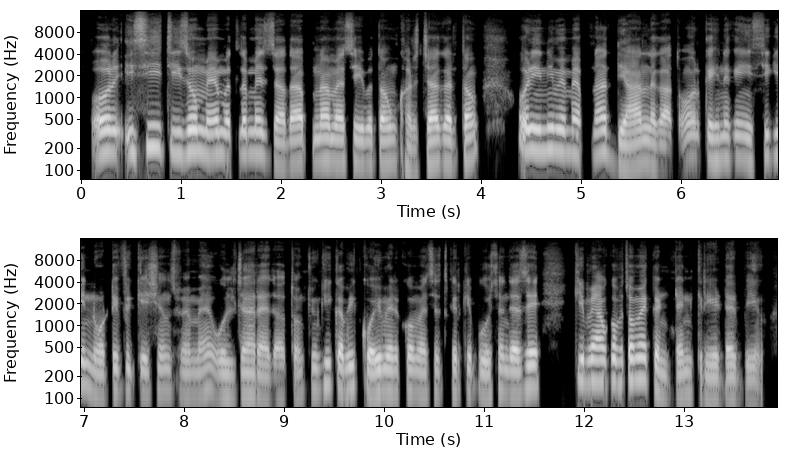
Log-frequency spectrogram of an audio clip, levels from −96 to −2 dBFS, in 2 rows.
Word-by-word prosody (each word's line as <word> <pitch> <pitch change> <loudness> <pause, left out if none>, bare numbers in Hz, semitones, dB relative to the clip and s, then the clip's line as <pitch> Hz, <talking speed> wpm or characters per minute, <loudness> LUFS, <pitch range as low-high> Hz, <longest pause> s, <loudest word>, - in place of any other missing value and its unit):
और 175 +1 +6
इसी 180 +5 0
चीज़ों 175 +1 +3
में 165 -3 +3
मतलब 165 0 0
मैं 170 0 +2
ज़्यादा 130 -4 +2
अपना 135 +1 +2
मैं 135 -1 +3
ये 130 -1 +1
बताऊँ 125 +1 0
खर्चा 110 +5 +2
करता 130 0 +2
हूँ 145 - 0 0.4
और - - +6
इन्हीं 190 0 +3
में 185 -1 +2
मैं 170 -1 +1
अपना 165 +2 0
ध्यान 120 -5 +1
लगाता 115 -3 -1
हूँ, - - -1
और 75 - -3
कहीं 140 -1 0
न 145 +1 -3
कहीं 145 -1 -3
इसी 135 +4 -7
की 160 +1 -1
नोटिफिकेशंस 125 0 -4
में 110 - -4
मैं 115 +3 -4
उलझा 110 -1 -2
रह 100 -3 0
जाता 95 0 -5
हूँ 115 - -11
क्योंकि 130 +4 -5
कभी 135 +2 +2
कोई 115 - +3
मेरे 120 -1 +1
को 125 -1 +1
मैसेज 115 0 -4
करके 120 +1 -4
पूछता, 110 +3 -3
जैसे 120 +5 +3 0.4
कि 170 - 0
मैं 170 0 +3
आपको 165 +1 +3
बताऊँ 175 +2 +2
मैं 180 - +5
कॉन्टेंट 110 +1 -2
क्रिएटर 95 0 -2
भी 90 - -5
हूँ। - - -8
130 Hz, 230 wpm, -24 LUFS, 115-160 Hz, 0.4 s, और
